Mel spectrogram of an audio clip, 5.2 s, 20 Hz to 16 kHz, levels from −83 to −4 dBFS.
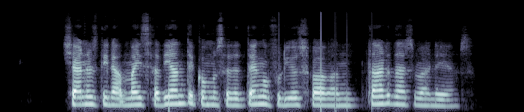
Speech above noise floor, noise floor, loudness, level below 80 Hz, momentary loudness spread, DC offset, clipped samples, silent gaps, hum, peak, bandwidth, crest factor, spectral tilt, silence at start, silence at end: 61 dB; -80 dBFS; -19 LUFS; -56 dBFS; 7 LU; under 0.1%; under 0.1%; none; none; 0 dBFS; 11 kHz; 18 dB; -6.5 dB/octave; 0.65 s; 0.65 s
